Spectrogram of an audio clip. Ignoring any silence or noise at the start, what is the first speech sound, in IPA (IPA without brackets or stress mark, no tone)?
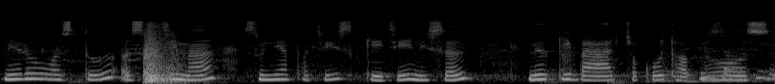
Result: m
